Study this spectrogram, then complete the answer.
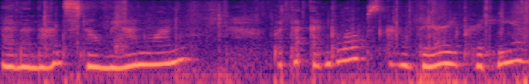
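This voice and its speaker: A soft-spoken woman talks at a fairly slow pace, her fairly high voice somewhat breathy. Her tone is dark and mellow, with ordinary pitch variation. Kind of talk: ASMR thrift haul, casual talk to camera. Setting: home recording, close mic.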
